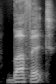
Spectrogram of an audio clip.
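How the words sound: It uses a British pronunciation. The speaker calls it wrong.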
